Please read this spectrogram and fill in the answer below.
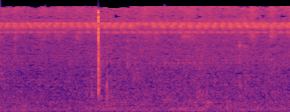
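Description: Crickets chirring steadily and high-pitched over a faint background hiss, with a single sharp tap about one and a half seconds in.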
